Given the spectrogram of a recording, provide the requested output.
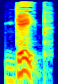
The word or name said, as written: gape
